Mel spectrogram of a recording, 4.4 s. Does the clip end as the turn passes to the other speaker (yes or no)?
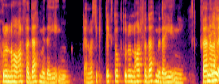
yes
